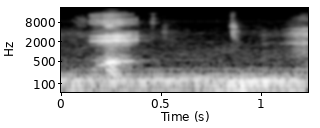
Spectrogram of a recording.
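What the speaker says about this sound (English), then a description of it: "I can't burp words, but I can burp." A person forces out a short burp while trying to belch on purpose, one brief close guttural burst followed by breathy low rumbling and faint noises.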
